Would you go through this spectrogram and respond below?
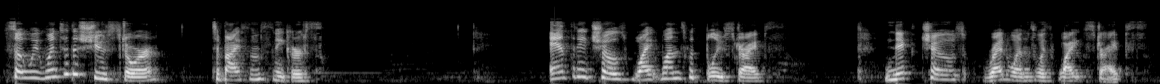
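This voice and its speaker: A woman's voice: fairly high pitch, very animated, slow, long pauses, highs cut off. A woman reading a children's picture book aloud expressively, with simple instructive asides to young listeners. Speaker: storybook reader.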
